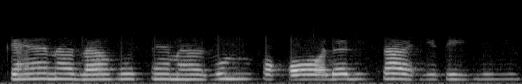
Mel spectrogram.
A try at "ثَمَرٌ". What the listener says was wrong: Okay, we'll say faqala, not faqala. I know that the qaf is confusing because it is one of the tafkhim letters, but the fa is not.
